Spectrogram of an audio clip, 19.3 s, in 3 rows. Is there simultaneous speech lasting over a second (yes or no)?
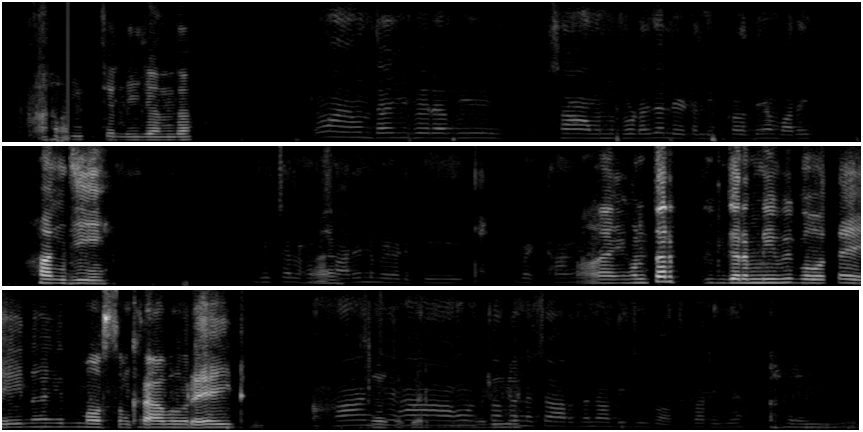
no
